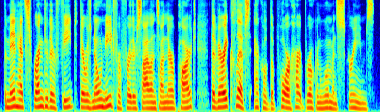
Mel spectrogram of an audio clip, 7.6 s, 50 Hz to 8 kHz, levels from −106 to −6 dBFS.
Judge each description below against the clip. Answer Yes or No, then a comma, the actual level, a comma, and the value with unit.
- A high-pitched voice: No, medium, 170 Hz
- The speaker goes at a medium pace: No, fast, 215 wpm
